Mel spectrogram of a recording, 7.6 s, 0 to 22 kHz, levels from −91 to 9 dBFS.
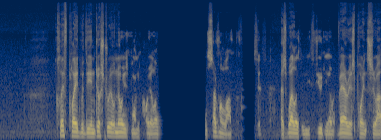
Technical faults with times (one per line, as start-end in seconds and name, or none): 2.43-5.35 speech suppressed in double talk
3.15-4.13 call audio freeze
4.84-5.11 long network dropout
5.90-6.78 speech suppressed in double talk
